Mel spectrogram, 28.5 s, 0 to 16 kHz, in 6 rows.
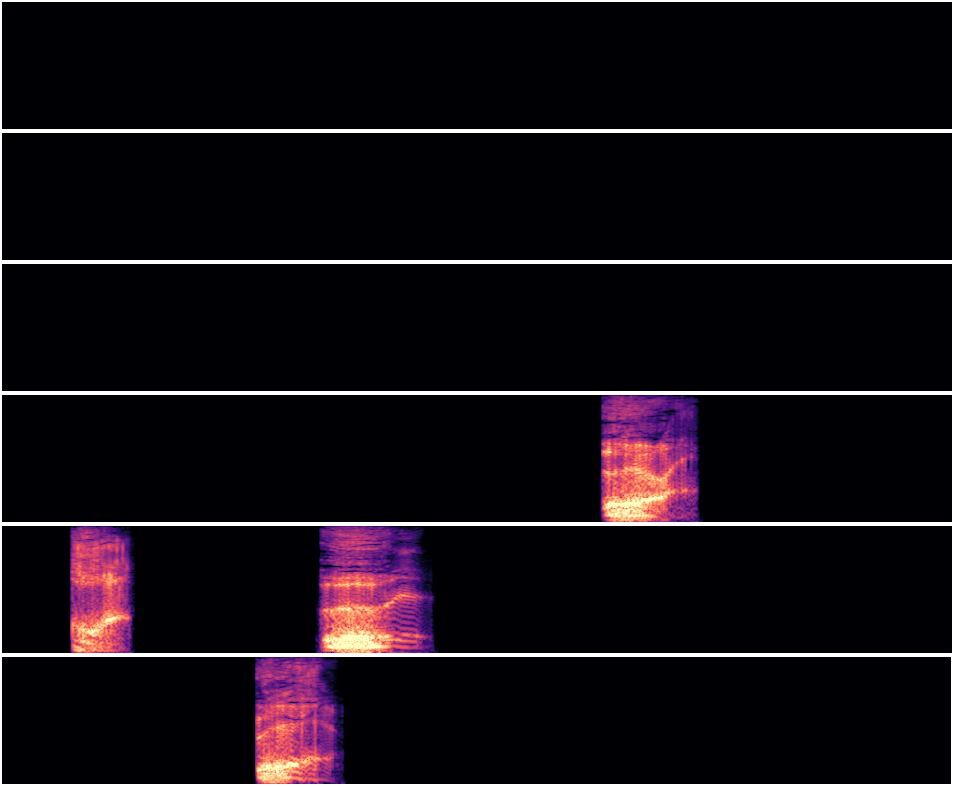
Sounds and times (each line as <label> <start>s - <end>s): Single groaning zombie 17.3s - 17.8s
Single groaning zombie 19.4s - 19.7s
Single groaning zombie 20.6s - 21.2s
Single groaning zombie 25.0s - 25.5s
